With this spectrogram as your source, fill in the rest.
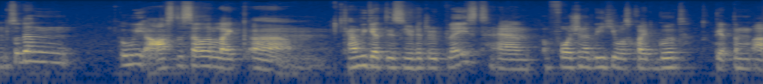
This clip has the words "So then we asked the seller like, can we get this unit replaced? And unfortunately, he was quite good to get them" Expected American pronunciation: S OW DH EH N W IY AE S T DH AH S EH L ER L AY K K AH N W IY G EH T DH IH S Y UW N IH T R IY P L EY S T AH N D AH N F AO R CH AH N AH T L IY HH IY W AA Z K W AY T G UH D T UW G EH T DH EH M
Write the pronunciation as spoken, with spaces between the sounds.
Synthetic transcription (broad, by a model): S OW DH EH N W IY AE S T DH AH S EH L ER L AY K K AH N W IY G EH T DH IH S Y UW N IH T R IY P L EY S T AH N D AH N F AO R CH AH N AH T L IY HH IY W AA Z K W AY T G UH D T UW G EH T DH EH M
